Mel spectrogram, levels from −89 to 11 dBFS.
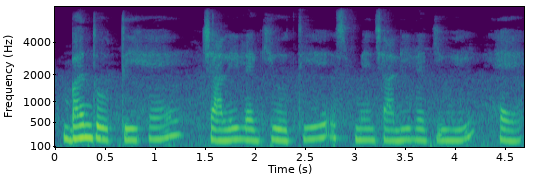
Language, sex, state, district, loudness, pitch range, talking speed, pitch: Hindi, female, Maharashtra, Mumbai Suburban, -17 LUFS, 185-205 Hz, 140 wpm, 190 Hz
